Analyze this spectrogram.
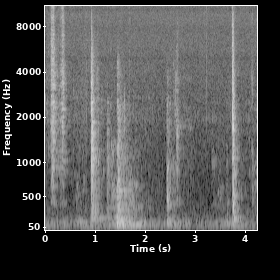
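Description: About five sharp knocks and clunks of hard tractor parts being handled, spaced unevenly, with the loudest near the end.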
